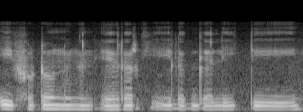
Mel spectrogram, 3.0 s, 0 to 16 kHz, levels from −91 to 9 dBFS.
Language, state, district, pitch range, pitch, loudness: Kurukh, Chhattisgarh, Jashpur, 110-115 Hz, 115 Hz, -17 LUFS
